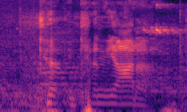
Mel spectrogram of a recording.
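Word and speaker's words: Cañada: How do you say that? Canidad? Kenyatta. It's really spelled Canada. I don't know why it's spelled like that, but at Canada, at San Mateo, at Chabot.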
